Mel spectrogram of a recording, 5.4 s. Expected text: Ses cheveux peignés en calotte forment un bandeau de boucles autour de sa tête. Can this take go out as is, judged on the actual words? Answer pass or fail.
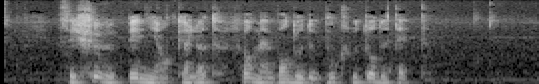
fail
